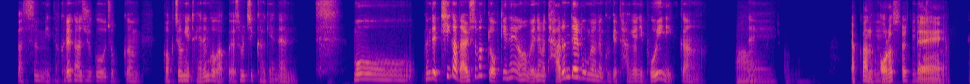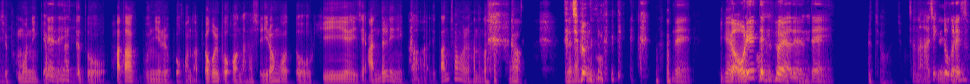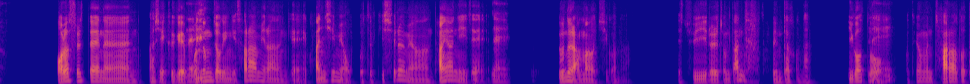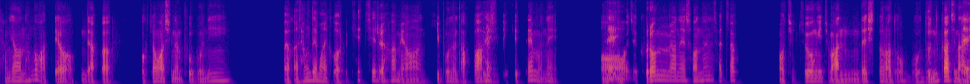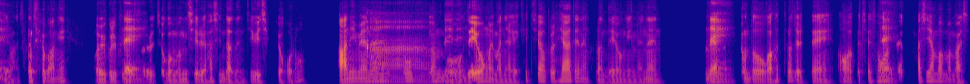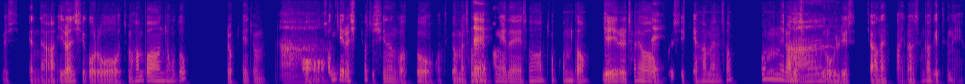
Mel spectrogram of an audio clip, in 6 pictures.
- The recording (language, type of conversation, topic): Korean, advice, 대화 중에 집중이 잘 안 될 때 어떻게 하면 집중을 유지할 수 있나요?
- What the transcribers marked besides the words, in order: teeth sucking; laugh; laughing while speaking: "그 정도는 그렇게"; other background noise; laughing while speaking: "거잖아요"; laugh; laughing while speaking: "때 그래야"; laughing while speaking: "그래서"; laughing while speaking: "네"; laughing while speaking: "데로 돌린다거나"; laughing while speaking: "상대방의"; in English: "캐치 업을"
